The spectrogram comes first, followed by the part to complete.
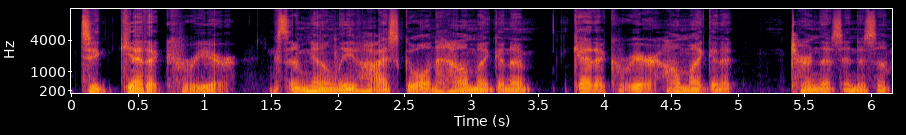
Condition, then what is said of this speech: Spasmodic dysphonia. And if I speak in a higher tone, it's more pinched, but at least I know that I'll get the words out.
